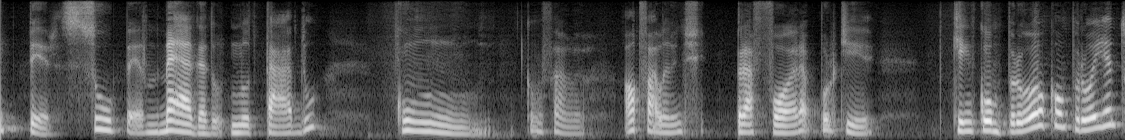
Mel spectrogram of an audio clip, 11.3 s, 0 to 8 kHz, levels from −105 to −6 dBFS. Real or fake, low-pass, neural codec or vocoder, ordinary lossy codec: fake; none; codec, 16 kHz, 0.8 kbps, ZipCodec; none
